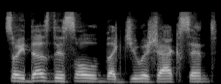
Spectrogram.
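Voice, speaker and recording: Bright-voiced guy hosting a podcast, jokey rambling chat, dry close sound. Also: mid-range voice, little pitch movement, moderate pace, no echo. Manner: joking, rambling, laughs often. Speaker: podcast host. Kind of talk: casual comedic chat.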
